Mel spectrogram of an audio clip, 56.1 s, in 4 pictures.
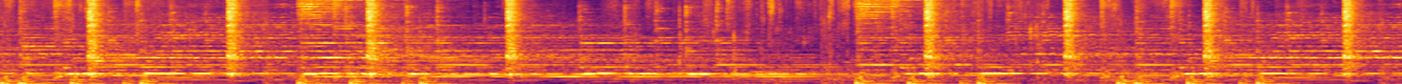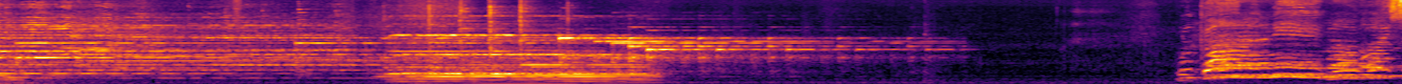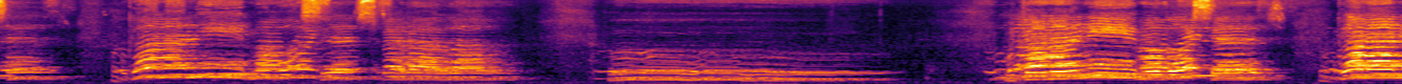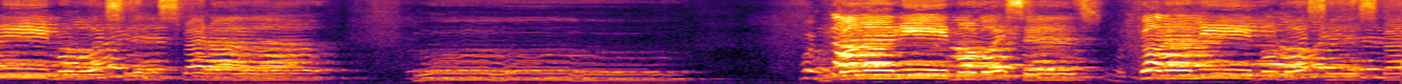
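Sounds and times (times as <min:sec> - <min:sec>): group of voices singing a cappella: 0:00.0 - 0:16.0, 0:25.8 - 0:37.2, 0:37.8 - 0:56.0.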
